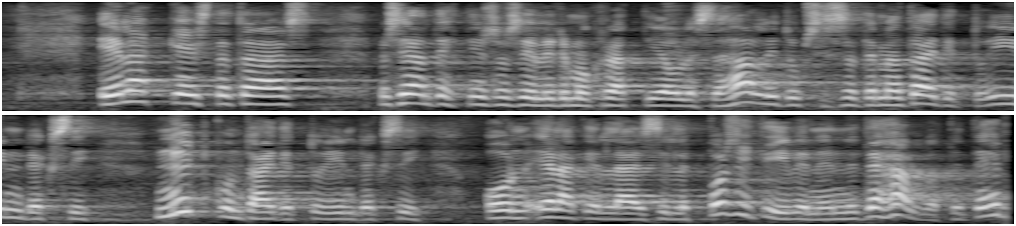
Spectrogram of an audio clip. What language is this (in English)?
Finnish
